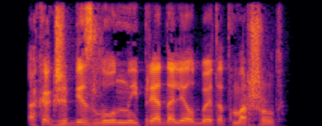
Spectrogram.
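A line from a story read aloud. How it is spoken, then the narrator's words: Snorting question. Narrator (Russian): Хмыкнув, я спросил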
